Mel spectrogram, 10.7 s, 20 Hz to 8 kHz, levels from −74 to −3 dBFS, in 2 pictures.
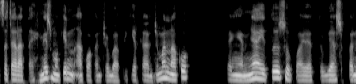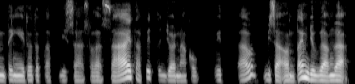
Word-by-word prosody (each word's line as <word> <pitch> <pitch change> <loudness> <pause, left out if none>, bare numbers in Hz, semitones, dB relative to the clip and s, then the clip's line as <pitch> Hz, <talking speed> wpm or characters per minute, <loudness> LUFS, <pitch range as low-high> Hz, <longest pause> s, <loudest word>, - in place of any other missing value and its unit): secara 135 -4 +1
teknis 130 +10 -2
mungkin 145 +3 0
aku 125 0 -4
akan 120 +2 -11
coba 115 -2 -5
pikirkan. 120 -1 -9
Cuman 170 +5 0
aku 180 +7 -1 0.6
pengennya 125 +5 +2
itu 180 +5 +1
supaya 120 -7 -4
tugas 125 +2 -2
penting 125 -2 0
itu 125 +2 -4
tetap 110 -3 -11
bisa 115 -2 -5
selesai, 115 - +4
tapi 185 - -5
tujuan 120 -1 -2
aku 115 0 -10 0.2
wit 130 -1 -10 0.2
al 260 -2 0
bisa 125 -2 +1
on 115 -1 +1
time 185 - +6
juga 120 -2 +5
enggak 120 -1 +5
125 Hz, 155 wpm, -24 LUFS, 115-140 Hz, 0.6 s, time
